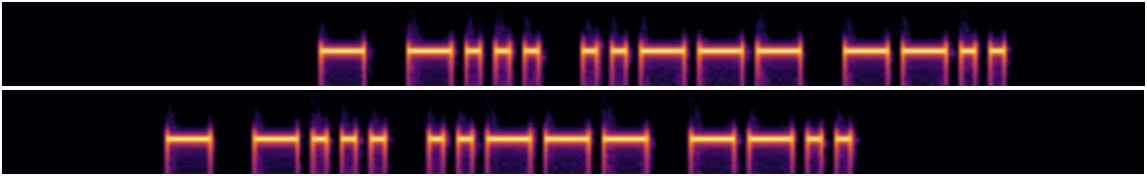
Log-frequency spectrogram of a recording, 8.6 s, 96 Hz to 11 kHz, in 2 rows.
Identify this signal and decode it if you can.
Morse code, heard as a keyed tone, about 22 wpm, 700 Hz. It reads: TB2Z TB2Z
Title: DXCC-100 Call Signs - 4 Characters - Repeated 2x - 22wpm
